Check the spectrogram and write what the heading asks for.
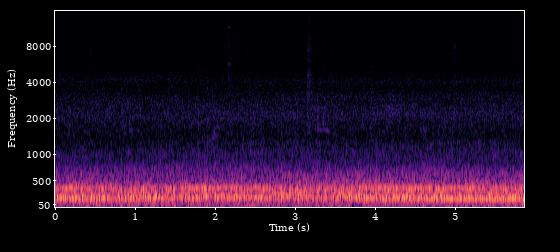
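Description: Steady cabin noise of a jet airliner taxiing, its engines running at taxi power: an even rumble with a low, steady hum.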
